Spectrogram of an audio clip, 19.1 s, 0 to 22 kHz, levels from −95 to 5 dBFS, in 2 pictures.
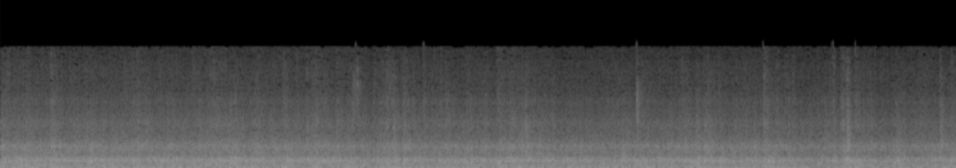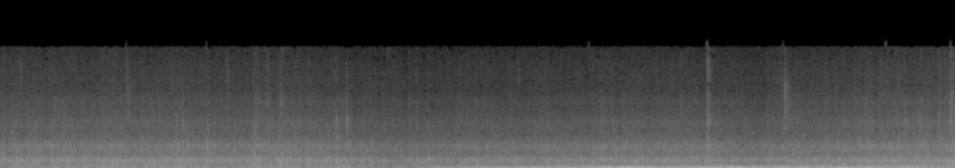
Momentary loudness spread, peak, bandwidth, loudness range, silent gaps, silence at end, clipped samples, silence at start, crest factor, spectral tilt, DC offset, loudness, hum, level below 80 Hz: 4 LU; -18 dBFS; 16 kHz; 3 LU; none; 0 s; under 0.1%; 0 s; 16 dB; -4 dB/octave; under 0.1%; -34 LUFS; none; -48 dBFS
